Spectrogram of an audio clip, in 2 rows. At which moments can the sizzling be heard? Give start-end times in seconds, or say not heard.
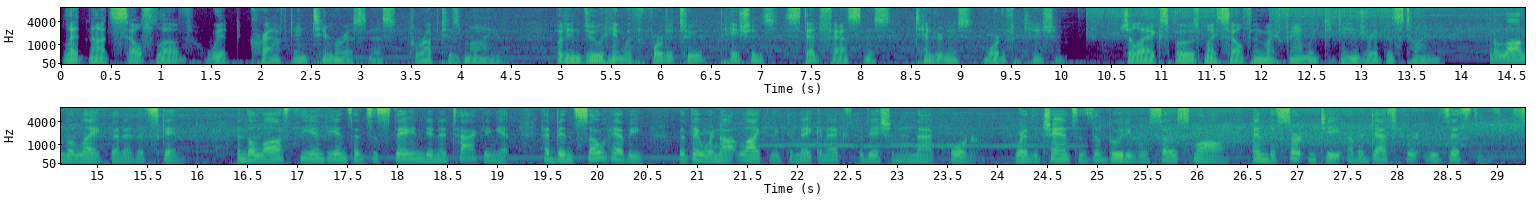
not heard.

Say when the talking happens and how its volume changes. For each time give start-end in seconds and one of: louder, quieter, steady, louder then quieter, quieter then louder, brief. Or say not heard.
0.0-29.2 steady.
